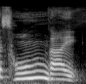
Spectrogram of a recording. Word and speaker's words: 損害: ' 송가이 '.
